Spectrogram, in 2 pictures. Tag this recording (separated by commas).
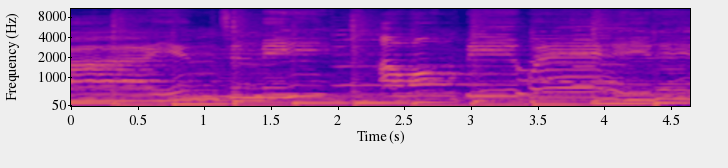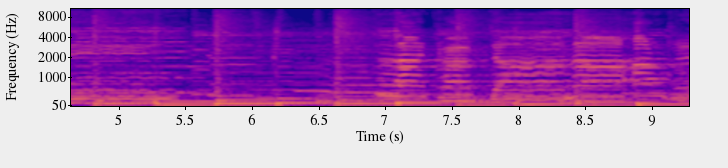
Country, Music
